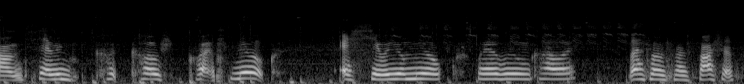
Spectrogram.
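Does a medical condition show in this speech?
Yes: cerebral palsy.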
